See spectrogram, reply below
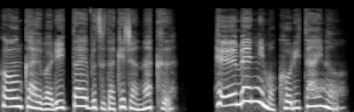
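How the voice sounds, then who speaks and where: Haughty high-voiced vampire fairy girl. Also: sing-song, a little slow, a little mellow, no room sound, clean studio sound, heavily acted. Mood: brash. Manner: brash, teasing, rough-spoken. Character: haughty, mischievous young female vampire fairy priestess. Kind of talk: anime game character voice lines.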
